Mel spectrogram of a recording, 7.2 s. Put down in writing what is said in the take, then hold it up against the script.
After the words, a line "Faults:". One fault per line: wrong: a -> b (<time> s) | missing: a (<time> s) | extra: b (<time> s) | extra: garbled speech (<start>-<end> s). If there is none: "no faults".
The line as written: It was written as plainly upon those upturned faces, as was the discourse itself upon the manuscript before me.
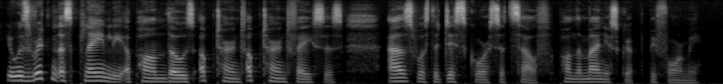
It was written as plainly upon those upturned upturned faces, as was the discourse itself upon the manuscript before me.
Faults:
extra: upturned (2.5 s)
